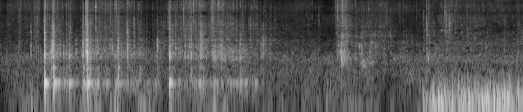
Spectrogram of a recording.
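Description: Crabs being shaken out of a round net crab trap into a plastic bucket: a run of sharp knocks and rattles as they drop in and the trap hits the bucket, with one more knock a little later. Near the end a low rumble comes in.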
